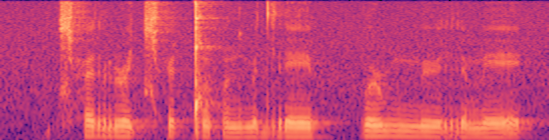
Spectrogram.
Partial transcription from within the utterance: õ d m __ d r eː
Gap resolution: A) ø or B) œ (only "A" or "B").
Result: A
